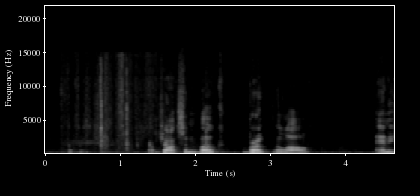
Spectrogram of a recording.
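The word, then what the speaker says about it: Boek: Boak, B-O-E-K. That's Polk County pronunciation. All right. So I'm gonna go with that is subject to modification by someone who may have a different interpretation being the family, but we call him Boak.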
